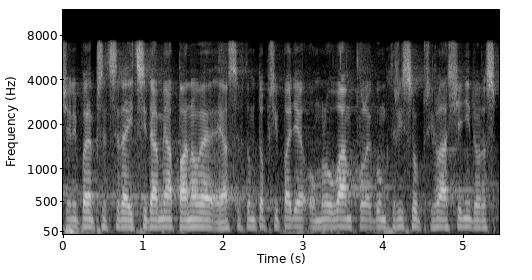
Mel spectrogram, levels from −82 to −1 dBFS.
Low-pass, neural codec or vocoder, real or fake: 7.2 kHz; none; real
